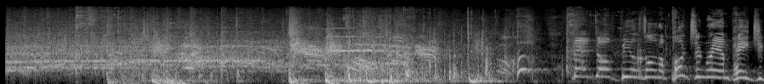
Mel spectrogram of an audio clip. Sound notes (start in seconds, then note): 1.1 blows landing; 2.9 glass breaking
